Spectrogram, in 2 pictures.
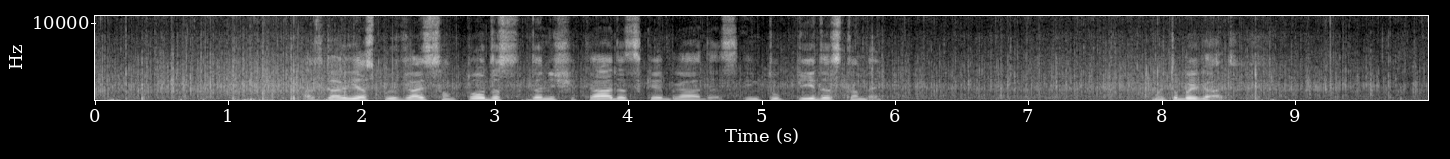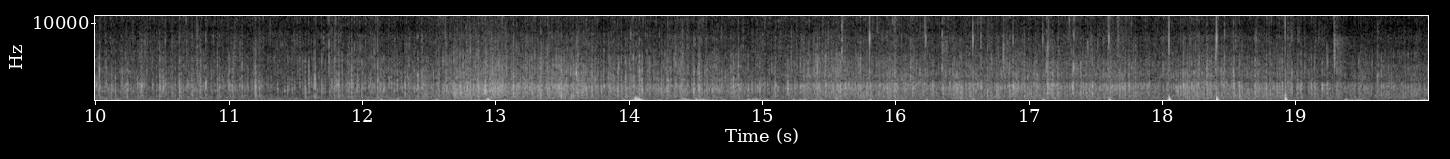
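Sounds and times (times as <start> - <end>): light rain on standing water: 0.0 - 20.0
drip ticks: 15.7 - 19.1.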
